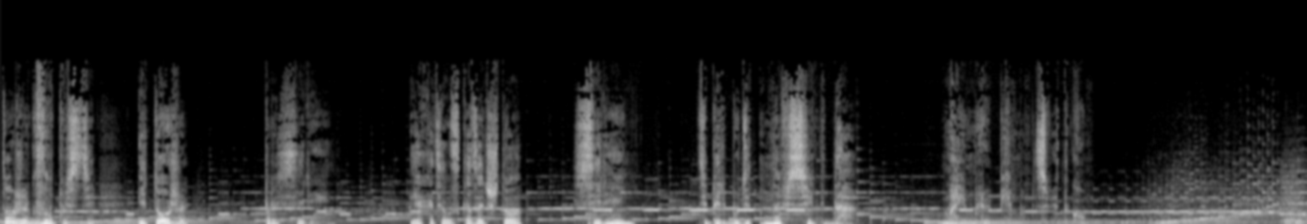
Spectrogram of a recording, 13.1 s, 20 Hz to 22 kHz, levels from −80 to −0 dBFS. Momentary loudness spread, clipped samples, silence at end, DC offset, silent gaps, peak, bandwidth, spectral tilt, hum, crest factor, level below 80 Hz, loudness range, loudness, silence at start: 18 LU; under 0.1%; 0 s; under 0.1%; none; 0 dBFS; 16 kHz; -4.5 dB/octave; none; 20 dB; -46 dBFS; 7 LU; -18 LUFS; 0 s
